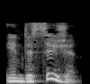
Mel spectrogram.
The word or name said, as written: indecision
